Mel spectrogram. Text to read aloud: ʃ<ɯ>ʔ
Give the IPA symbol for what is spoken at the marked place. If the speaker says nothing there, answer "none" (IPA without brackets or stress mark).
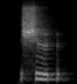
ɯ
